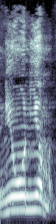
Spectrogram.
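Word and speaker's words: Nihonium: नियनियम क्या कहते हैं नियनियम हा साइलेंट है नियनियम क्या कहते हैं नियनियम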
